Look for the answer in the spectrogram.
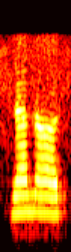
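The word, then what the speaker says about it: Csanád: So his first name is spelled C-S-A-N-A-D, Zanad, and his last name is spelled Zengedi. S-Z-E-G-E-Z-I.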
